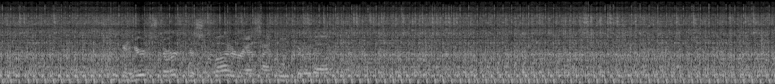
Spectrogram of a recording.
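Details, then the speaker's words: 1974 Sears Craftsman Rotospader rototiller, Tecumseh single-cylinder, new carburetor being tuned, air filter off: even fast idle with steady firing, no misses or surging; high speed set smooth. "that's pretty good right there but it's nice and and adjust smooth high speed now that one's set pretty good where it's at"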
